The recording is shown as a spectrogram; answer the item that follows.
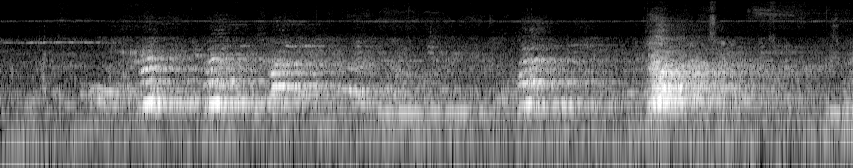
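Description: A dog barking in short, high-pitched barks, about five of them: three in quick succession about a second in, then two more near the end, the last the loudest.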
